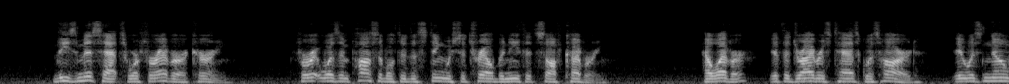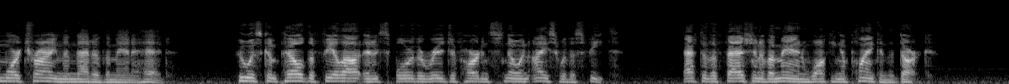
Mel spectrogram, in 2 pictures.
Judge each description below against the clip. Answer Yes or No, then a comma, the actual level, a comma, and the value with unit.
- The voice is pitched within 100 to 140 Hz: Yes, low, 135 Hz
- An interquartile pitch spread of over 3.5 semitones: No, average, 2.9 semitones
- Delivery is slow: No, average, 195 wpm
